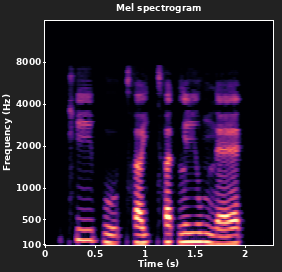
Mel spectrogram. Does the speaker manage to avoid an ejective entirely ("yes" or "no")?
yes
